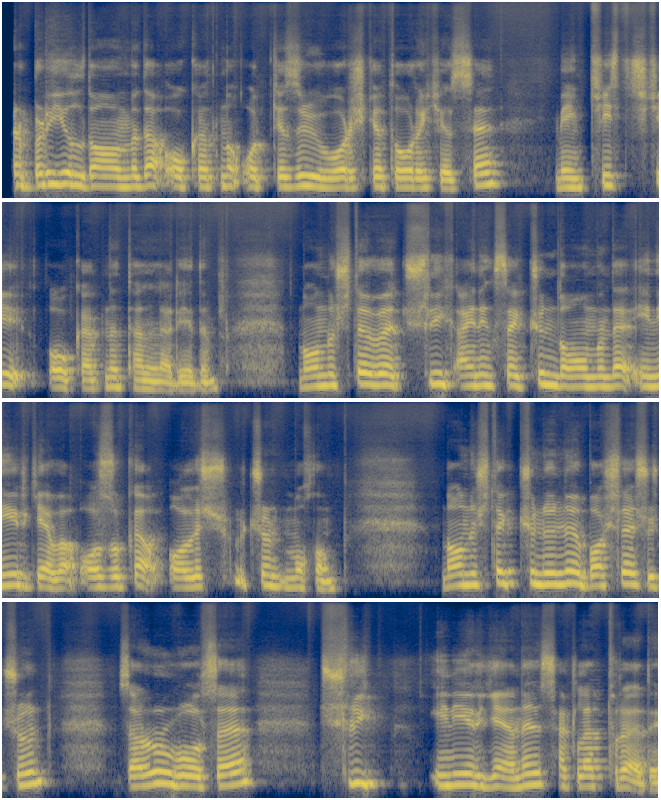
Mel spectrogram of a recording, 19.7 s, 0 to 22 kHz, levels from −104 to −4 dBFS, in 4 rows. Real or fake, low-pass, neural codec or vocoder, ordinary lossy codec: fake; none; autoencoder, 48 kHz, 128 numbers a frame, DAC-VAE, trained on Japanese speech; none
